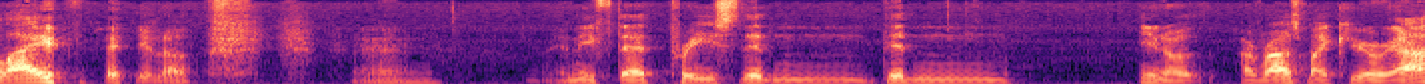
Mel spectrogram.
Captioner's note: laughs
